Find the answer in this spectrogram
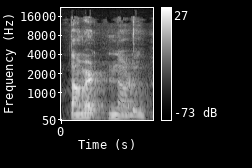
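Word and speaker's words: தமிழ்நாடு: तो मैं भी गलत प्रोनाउंस करता हूँ और बाकी तमिलनाडु के बाहर लगभग सभी इसे इसी तरह से प्रोनाउंस करते हैं, बट इट is wrong. Actually में इसका प्रोनाउंसिएशन होना चाहिए तमिलनाडु।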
